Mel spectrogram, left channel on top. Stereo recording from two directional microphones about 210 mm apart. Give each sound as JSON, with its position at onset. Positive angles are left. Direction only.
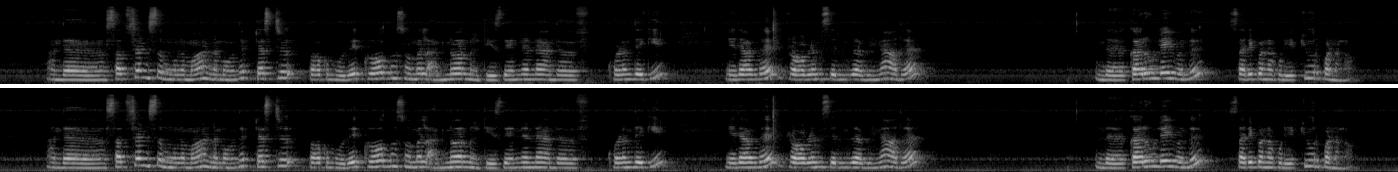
{"t": 0.4, "sound": "a woman's voice", "side_deg": -30}
{"t": 10.9, "sound": "a woman's voice", "side_deg": -25}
